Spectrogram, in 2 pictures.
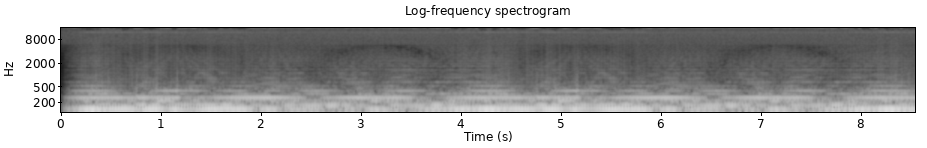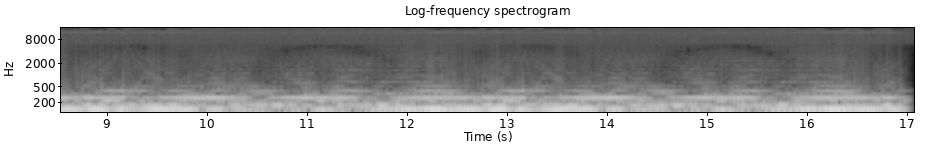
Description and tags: kaos ambience 4
Background sounds - experiment #4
